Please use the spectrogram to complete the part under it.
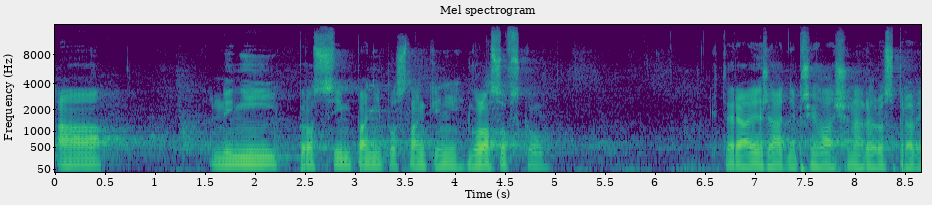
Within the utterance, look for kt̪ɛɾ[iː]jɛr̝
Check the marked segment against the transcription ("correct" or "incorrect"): incorrect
